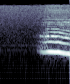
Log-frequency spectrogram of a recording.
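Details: Quiet, then a drawn-out rising voiced sound, the start of a yawn: a very deep breath in, described as taken when tired and carbon dioxide in the lungs rises.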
